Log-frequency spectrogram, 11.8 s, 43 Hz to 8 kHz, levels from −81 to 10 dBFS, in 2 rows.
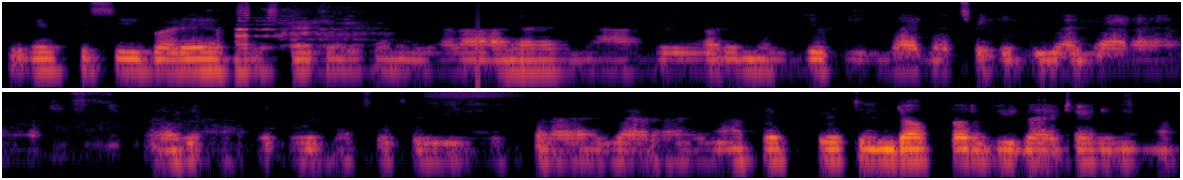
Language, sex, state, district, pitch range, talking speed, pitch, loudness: Hindi, male, Bihar, Gopalganj, 120-125 Hz, 75 wpm, 120 Hz, -30 LUFS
